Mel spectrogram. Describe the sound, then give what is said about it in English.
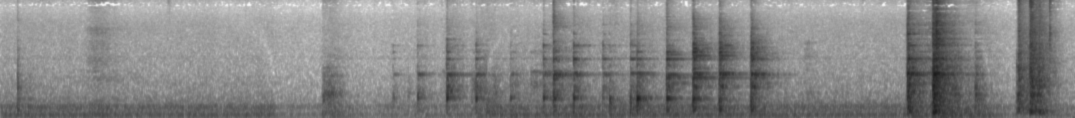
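A cooking pan is tipped to drain sausage fat into a can, making a quick run of light metallic clinks and taps against the can's rim, followed by a louder burst of scraping and clattering. “Let's turn that off. Drain our fat into a can for use or disposal later.”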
